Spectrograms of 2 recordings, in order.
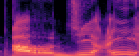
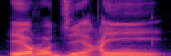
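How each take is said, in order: First: The word begins with an a vowel. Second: The word begins with an i vowel. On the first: The speaker calls it wrong. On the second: The speaker calls it right. "dengan kasroh"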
